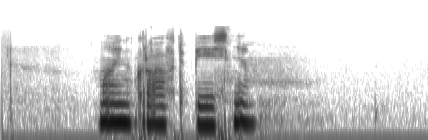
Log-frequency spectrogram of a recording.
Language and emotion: Russian, sad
